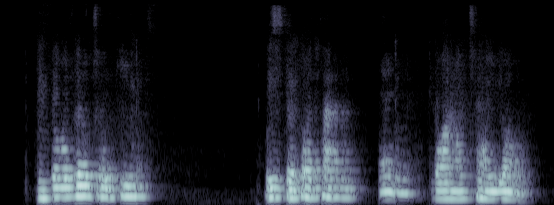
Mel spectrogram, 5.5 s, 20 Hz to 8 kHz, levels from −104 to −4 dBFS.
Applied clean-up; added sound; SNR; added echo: neural mask model DeepFilterNet 3.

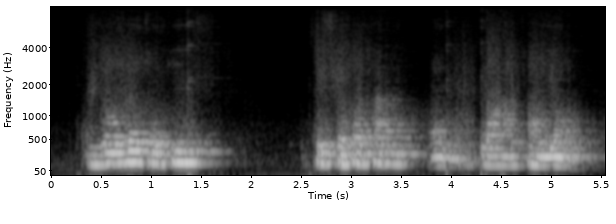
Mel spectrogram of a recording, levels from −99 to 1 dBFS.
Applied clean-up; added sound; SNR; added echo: neural separator model SepFormer DNS4.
